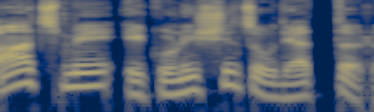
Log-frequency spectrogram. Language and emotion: Goan Konkani, neutral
